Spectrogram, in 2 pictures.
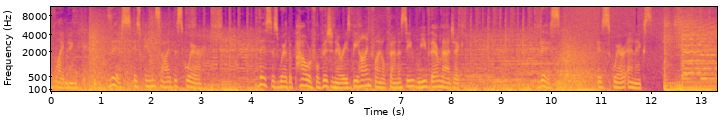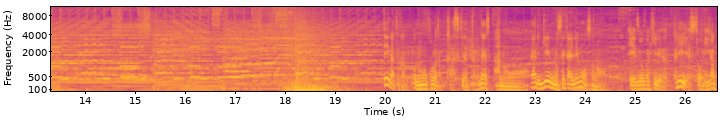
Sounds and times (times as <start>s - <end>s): Music: 0.0s - 26.6s
Speech: 4.1s - 8.2s, 11.0s - 12.0s.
